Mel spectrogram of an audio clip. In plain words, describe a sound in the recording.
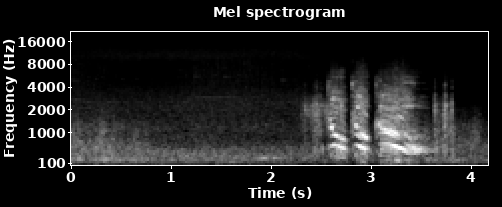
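Rapid gunfire rattles in a skirmish.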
